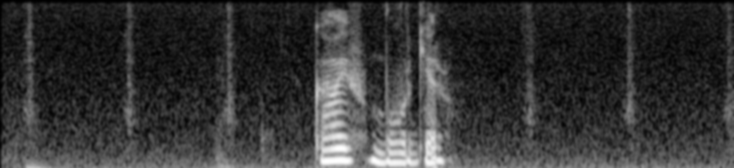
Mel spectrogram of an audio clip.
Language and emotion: Russian, sad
